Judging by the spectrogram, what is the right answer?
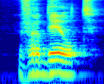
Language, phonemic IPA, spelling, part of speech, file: Dutch, /vərˈdelt/, verdeeld, adjective / verb, Nl-verdeeld.ogg
- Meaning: past participle of verdelen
